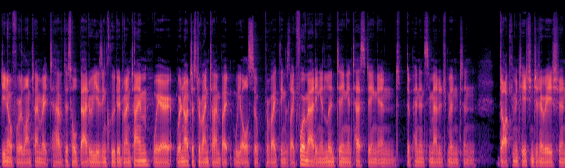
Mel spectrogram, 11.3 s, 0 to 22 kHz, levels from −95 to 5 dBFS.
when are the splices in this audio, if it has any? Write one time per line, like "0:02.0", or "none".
none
